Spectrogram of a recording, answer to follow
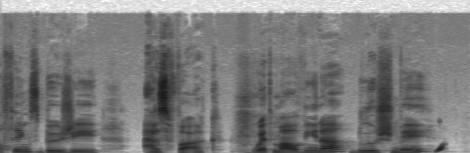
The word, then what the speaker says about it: Malvina Blloshmi: Today we have the queen of cocktails and all things bougie as fuck with Malvina Blloshmi. Did I say it right? Close. Malvina Blloshmi.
